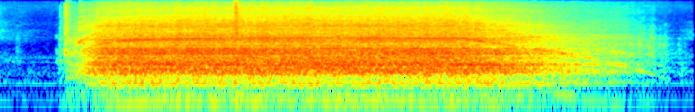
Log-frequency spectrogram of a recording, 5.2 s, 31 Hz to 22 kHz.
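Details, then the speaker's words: 2017 Kirby Avalir upright vacuum after replacing a worn, slipping belt with a new one. The motor spins up to a steady whirring roar with an even high whine, then coasts down smoothly: normal running. "sounds better oh that sounds much better much better that sounds a lot better"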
